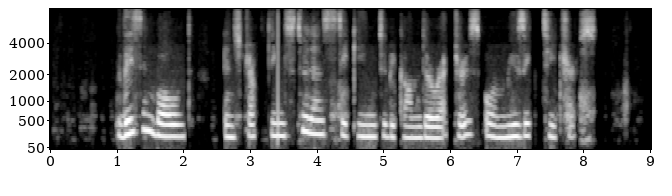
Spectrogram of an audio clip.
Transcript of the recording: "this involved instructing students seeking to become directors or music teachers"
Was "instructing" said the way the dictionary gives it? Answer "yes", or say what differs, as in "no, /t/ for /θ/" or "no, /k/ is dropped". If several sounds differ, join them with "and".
yes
